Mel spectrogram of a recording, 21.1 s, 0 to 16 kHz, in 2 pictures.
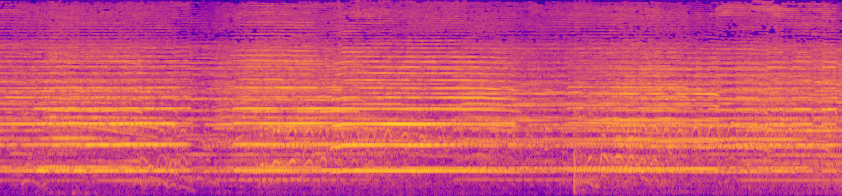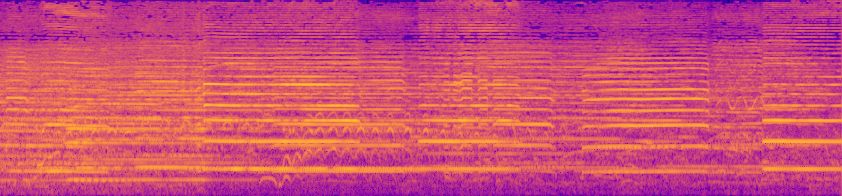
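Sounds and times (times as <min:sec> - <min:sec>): overlapping horn-like tones: 0:00.0 - 0:21.0.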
